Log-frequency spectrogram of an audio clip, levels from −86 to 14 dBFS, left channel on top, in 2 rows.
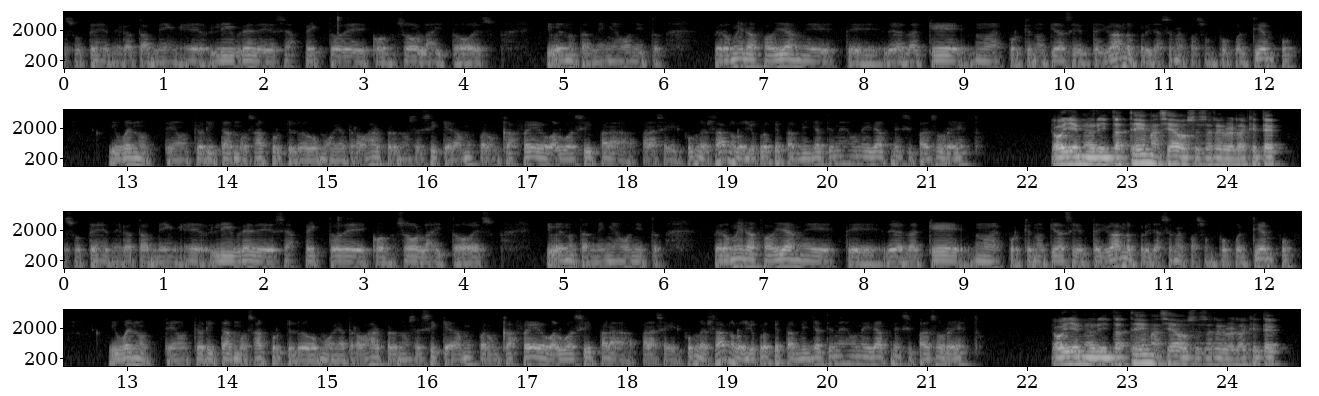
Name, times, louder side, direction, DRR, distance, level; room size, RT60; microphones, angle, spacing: voice 1, 0.0-4.5 4.8-6.2 6.5-12.3 12.8-21.4, right 1 dB, 15° right, 0.4 m, -35 dB
voice 2, 22.3-24.5, left 4 dB, 75° left, 0.6 m, -25 dB
4.0 x 2.3 x 2.4 m
head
